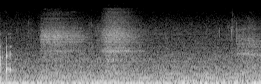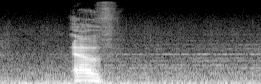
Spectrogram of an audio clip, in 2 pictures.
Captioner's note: takes deep breath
